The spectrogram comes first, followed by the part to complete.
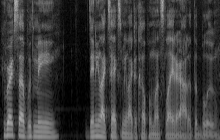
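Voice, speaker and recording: Low gravelly-voiced man telling stories. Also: fairly quick. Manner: animated storytelling, acting out quotes, laughing often. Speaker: hairstylist and podcast co-host. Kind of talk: casual chat.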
